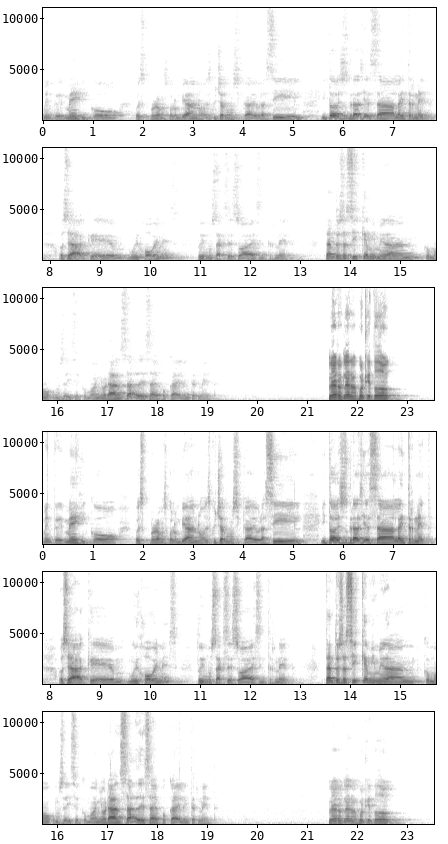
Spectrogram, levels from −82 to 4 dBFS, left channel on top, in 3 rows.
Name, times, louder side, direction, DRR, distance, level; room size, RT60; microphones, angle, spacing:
voice 1, 0.0-7.7 7.9-10.5 11.0-12.8 13.5-19.1, right 5 dB, 75° right, 0.7 m, -36 dB
voice 2, 21.4-22.7, left 7 dB, 80° left, 0.4 m, -30 dB
8.2 x 8.2 x 6.6 m
head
